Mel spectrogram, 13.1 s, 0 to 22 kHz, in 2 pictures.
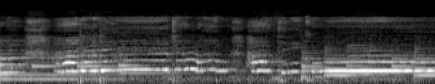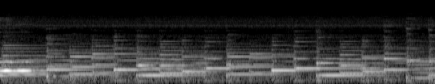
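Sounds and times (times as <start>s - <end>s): piano broken chords: 4.0s - 13.0s.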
